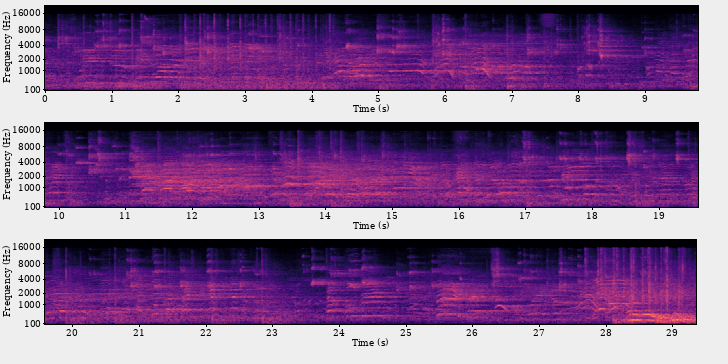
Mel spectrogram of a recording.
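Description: A crowd cheers in an echoing gym.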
